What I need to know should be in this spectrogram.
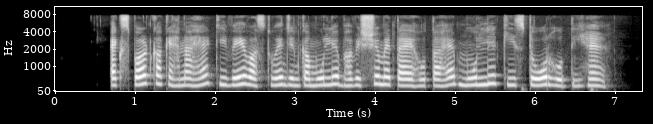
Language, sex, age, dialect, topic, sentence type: Hindi, female, 51-55, Garhwali, banking, statement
